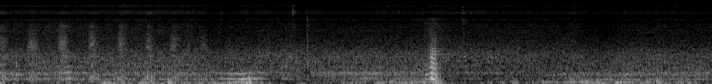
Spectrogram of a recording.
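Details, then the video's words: Agitated honey bees hum continuously while their hive is inspected and smoked to calm them. The buzz is a sustained low drone, broken by a few sharp knocks and a brief clatter near the middle. "When Bees Go Wild - Inspecting Two Angry Hives"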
